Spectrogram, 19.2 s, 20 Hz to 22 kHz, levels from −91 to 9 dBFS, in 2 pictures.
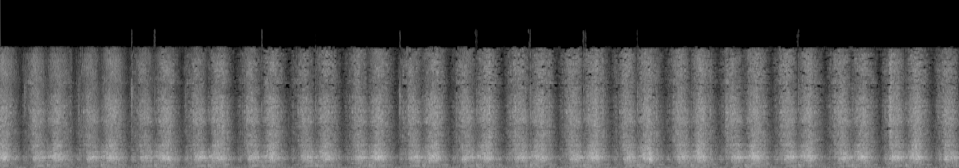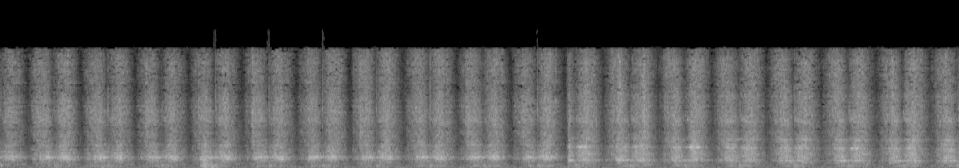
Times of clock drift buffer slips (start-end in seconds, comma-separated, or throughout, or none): none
